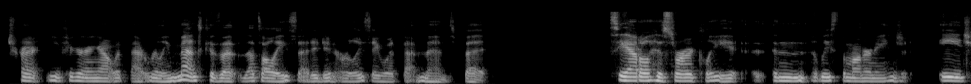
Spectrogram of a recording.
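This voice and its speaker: A woman's voice: low voice, gravelly. A woman hosting a casual spiritual talk, rambling with many fillers and restarts. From United States. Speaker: host.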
